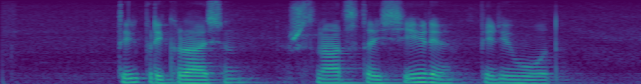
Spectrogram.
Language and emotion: Russian, neutral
